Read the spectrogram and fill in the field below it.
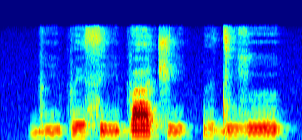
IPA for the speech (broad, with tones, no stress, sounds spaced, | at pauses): b iː˨ p e˨ s iː˧ b aː˦ t͡ʃ iː˧ k͡p ɨ˧ d i˦ ɣ ĩ˦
